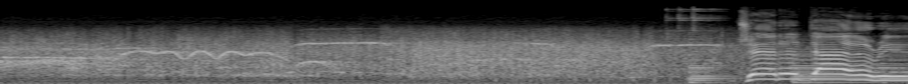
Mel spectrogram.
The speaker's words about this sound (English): I miss the crowd's approval. Me too. Well, you know what? As we sign off this week, let's just bask in that rousing applause once more.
